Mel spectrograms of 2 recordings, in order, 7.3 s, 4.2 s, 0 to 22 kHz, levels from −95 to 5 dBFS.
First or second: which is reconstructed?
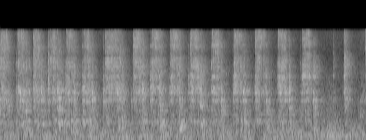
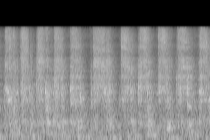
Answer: second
